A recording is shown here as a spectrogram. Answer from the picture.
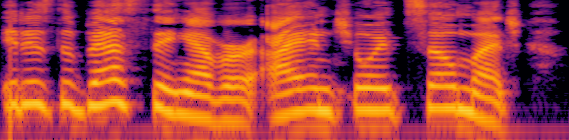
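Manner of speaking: words broken by nonstop laughter. Recording an episode, the speaker keeps laughing nonstop. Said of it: "I can't stop laughing".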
